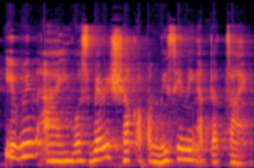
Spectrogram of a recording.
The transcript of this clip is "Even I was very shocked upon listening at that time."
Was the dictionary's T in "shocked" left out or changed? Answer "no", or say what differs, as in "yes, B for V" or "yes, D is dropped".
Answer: yes, T is dropped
